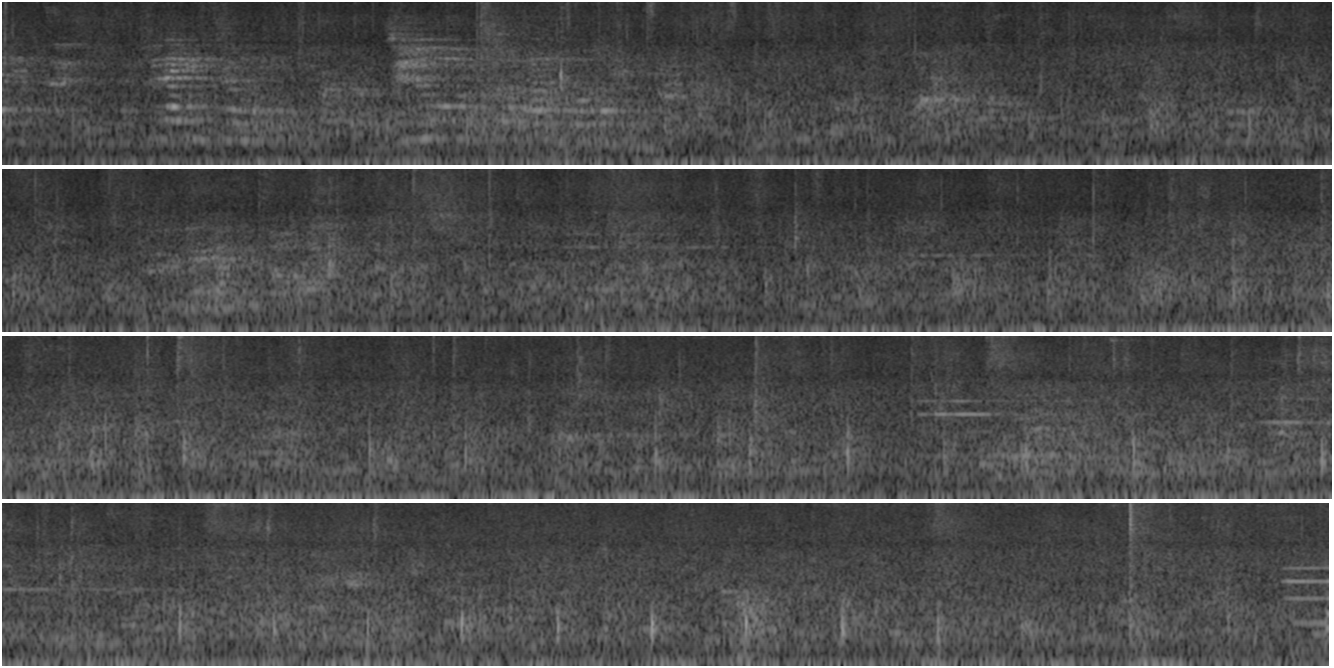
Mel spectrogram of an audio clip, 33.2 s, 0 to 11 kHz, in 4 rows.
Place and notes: yokohama, walk way to sakuragi subway station
On the walk way to the sakuragi subway station. An automatic japanese voice, the sound of the moving staircase a regular beeping warning sign and passengers
international city scapes - topographic field recordings and social ambiences
30 June 2011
